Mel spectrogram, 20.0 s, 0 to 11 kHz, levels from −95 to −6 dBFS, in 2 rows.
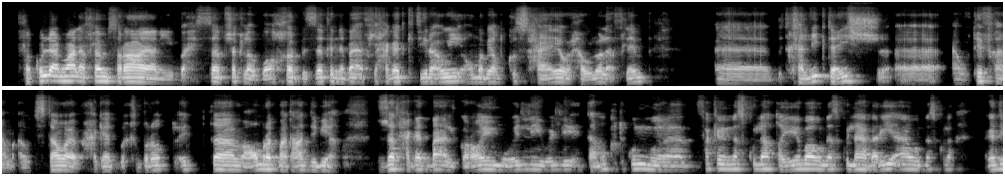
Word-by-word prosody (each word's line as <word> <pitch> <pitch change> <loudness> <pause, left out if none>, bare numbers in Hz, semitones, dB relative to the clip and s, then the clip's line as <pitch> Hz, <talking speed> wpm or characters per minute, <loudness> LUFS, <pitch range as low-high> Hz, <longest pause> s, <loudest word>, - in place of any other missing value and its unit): فكل 155 +2 +4
أنواع 145 -1 +8
الأفلام 140 -1 +5
بصراحة، 125 -1 +6
يعني 105 -3 +3
باحسّها 95 - -1
بشكل - - -1
أو - - +2
بآخر، - - +1
بالذات 125 +1 -1
إن 115 -3 -1
بقى 115 - +2
في - - -6
حاجات 125 0 +1
كتيرة 120 -1 -1
أوي، 130 +2 +2
هُم 115 -1 -3
بياخدوا 115 -1 -1
قصص 120 +1 -7
حقيقية 110 +3 0
ويحوِّلوها 105 0 -1
لأفلام، 120 +3 -4 0.7
آآ، 90 -3 -4
بتخلّيك 110 - -2
تعيش، 140 +1 +1 0.2
آآ، 90 -1 -5
أو 90 - -9
تفهم 115 -7 -4
أو 95 - -10
تستوعب 120 +5 +2
حاجات - - -5
بخبرات 125 +1 -4
أنت 125 0 -9 0.2
ما 125 -2 +5
عُمرك 135 +4 +4
ما 115 - +3
هتعدّي 115 0 -1
بيها. 115 +1 -3 0.4
بالذات 135 +7 +3
حاجات 130 -1 -1
بقى، 130 -1 +2
الجرايم 120 +3 -1
واللي 130 +3 -5
واللي، 130 0 -6
أنت 115 - -9
ممكن 140 +6 -7
تكون 145 - -5 0.6
فاكر 145 +1 -2
الناس 140 0 -3
كلّها 140 0 -1
طيِّبة 140 +2 +2
والناس 135 0 -1
كلّها 135 0 0
بريئة 140 +3 0
والناس 130 -1 -4
كلّها، - - -12 0.3
الحاجات - - 0
125 Hz, 170 wpm, -26 LUFS, 115-135 Hz, 0.7 s, أنواع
